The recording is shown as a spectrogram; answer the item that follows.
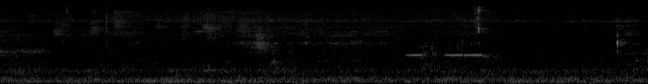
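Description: Quiet room tone, with two faint short beeps about four seconds in and a soft click just after them.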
